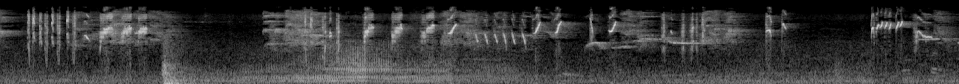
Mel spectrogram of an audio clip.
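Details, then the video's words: Konin singing a lively, long-rolling song meant to provoke rival birds: bursts of very high, thin chirps and rapid twittering trills, broken by short pauses, with one low thump near the start and faint background hiss. "KONIN GACOR ROLL NEMBAK NGOTOT Buat konin lain emosi"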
